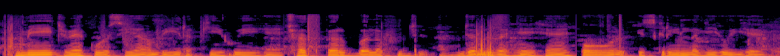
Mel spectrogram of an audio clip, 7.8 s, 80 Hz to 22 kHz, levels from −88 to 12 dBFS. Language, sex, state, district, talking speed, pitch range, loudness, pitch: Hindi, male, Bihar, Bhagalpur, 140 wpm, 115-120 Hz, -19 LUFS, 115 Hz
